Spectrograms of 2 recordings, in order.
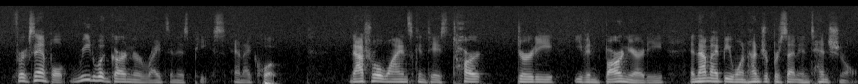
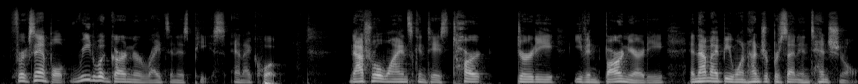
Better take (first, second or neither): second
